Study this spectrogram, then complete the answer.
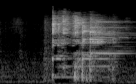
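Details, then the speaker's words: Teddy Varimixer W5A mixer on the bench, which had a locking issue; moving the switch gives a short burst of light metallic clinking, a small loose ball rattling inside the switch housing, and the switch doesn't work. "good that there is something rattling inside this switch there there so it's losing the marbles inside or whatever is inside it's not working"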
